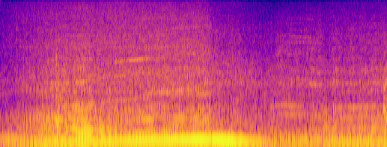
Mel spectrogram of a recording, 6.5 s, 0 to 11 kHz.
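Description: A 1955 Austin Healey 100S engine, cold and warming up, revs up loudly and close in a rising, sustained roar, then drops back to a rumbling idle.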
